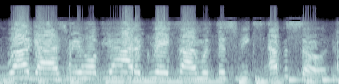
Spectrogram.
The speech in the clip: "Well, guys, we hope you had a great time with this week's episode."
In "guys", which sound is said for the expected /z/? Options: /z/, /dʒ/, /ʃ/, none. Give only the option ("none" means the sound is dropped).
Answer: /z/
